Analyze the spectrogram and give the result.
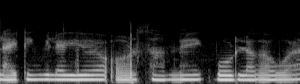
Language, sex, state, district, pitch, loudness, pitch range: Hindi, female, Maharashtra, Mumbai Suburban, 215 Hz, -16 LUFS, 210-220 Hz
